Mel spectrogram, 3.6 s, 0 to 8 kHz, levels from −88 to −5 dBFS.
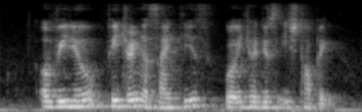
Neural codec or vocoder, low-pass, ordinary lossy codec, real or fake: none; 7.2 kHz; AAC, 48 kbps; real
